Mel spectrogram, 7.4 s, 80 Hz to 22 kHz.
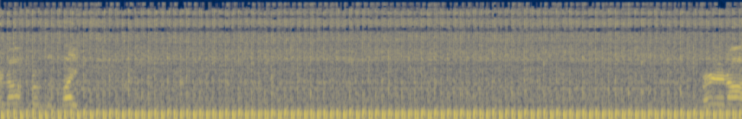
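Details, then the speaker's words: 1983 Honda Shadow VT750C 750 after fuel system work, choke off: steady, even V-twin idle with regular low thump, no misses or knocks; slight smoke likely burn-off from pipes; normal healthy idle. "she idles perfectly guys couldn't have asked for much better than this complete all the fuel systems good"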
